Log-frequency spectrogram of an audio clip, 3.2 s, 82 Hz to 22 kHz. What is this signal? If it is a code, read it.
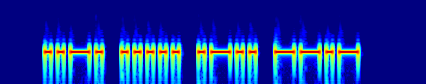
Morse code, heard as a keyed tone, about 25 wpm, 700 Hz. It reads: F5LQ
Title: DXCC-100 Call Signs - 4 Characters - Repeated 3x - 25wpm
